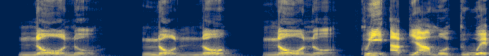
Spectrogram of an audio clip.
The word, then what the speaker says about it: nono: Il mio consiglio per pronunciare bene le doppie è quello di accorciare la vocale precedente alla doppia. Per esempio, nonno, nonno, nono, nono. Senti la differenza? Nonno, molto breve, nono, più lunga.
